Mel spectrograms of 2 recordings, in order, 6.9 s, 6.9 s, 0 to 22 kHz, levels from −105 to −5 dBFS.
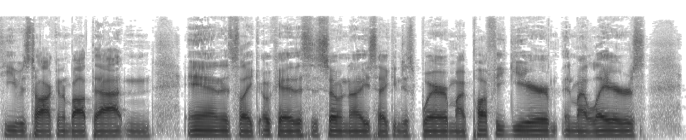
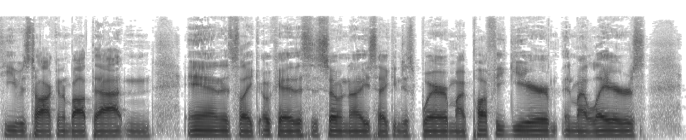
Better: neither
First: none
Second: none

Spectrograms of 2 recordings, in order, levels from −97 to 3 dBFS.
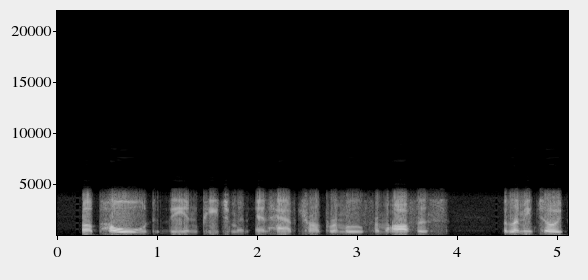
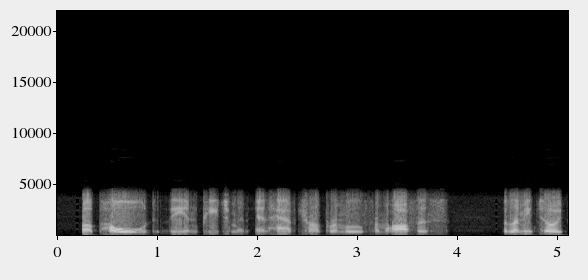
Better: neither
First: phone-call audio; poor line; nothing above 3.5 kHz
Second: phone-call audio; poor line; nothing above 3.5 kHz

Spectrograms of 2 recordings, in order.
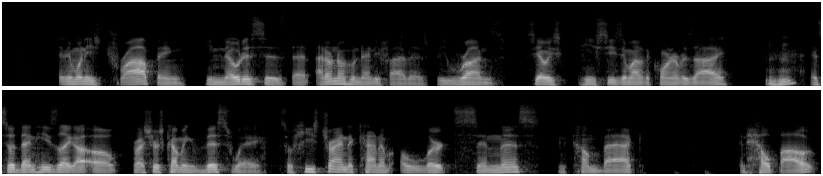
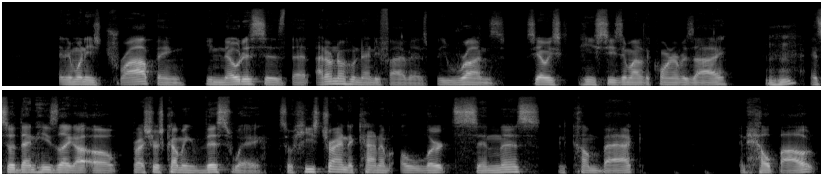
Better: second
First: muffled; very; fading above 3 kHz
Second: none

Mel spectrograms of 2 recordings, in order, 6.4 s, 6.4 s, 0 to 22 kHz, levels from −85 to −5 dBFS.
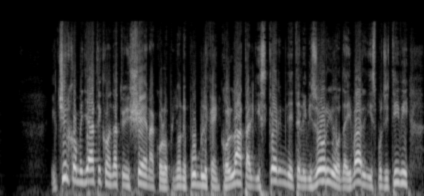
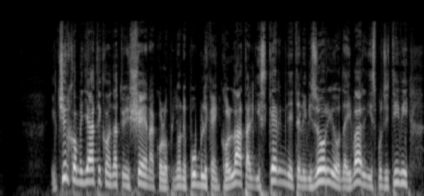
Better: second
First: distortion; slight; 7% of the sound clipped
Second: none

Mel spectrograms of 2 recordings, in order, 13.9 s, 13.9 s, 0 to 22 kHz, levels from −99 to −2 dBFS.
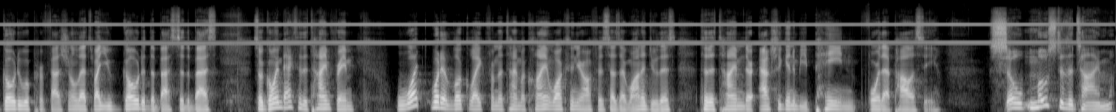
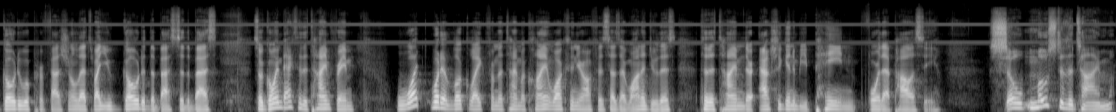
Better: second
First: high-pitched whine; loud; throughout; 8.5 kHz, 9 dB below the speech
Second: high-pitched whine; faint; throughout; 8.5 kHz, 30 dB below the speech

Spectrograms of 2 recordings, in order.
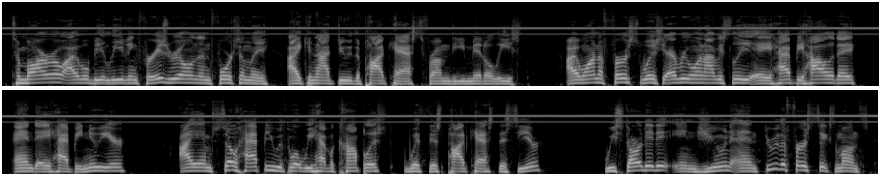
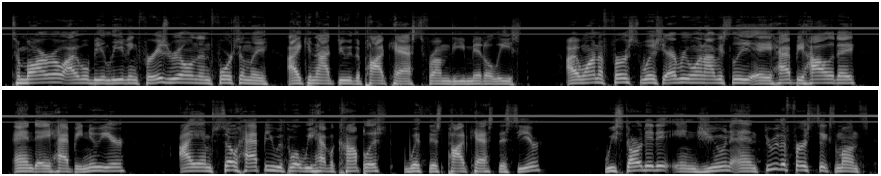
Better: neither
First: high-pitched whine; loud; throughout; 6 kHz, 7 dB below the speech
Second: high-pitched whine; loud; throughout; 6 kHz, 7 dB below the speech

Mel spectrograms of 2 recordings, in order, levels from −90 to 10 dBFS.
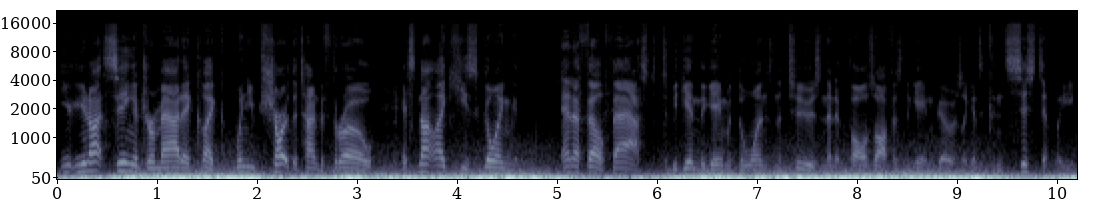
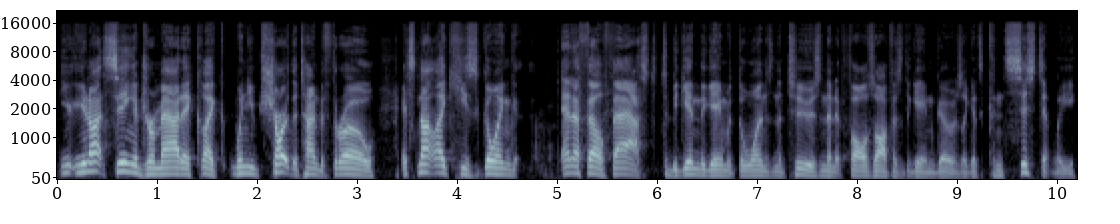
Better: second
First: low rumble; loud; throughout; 8 dB below the speech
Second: none

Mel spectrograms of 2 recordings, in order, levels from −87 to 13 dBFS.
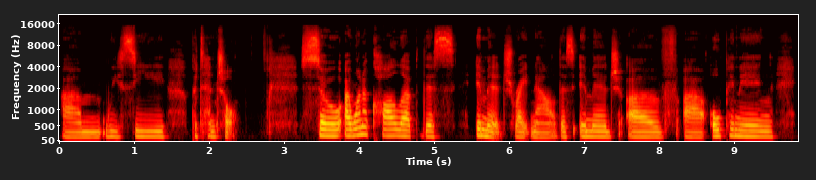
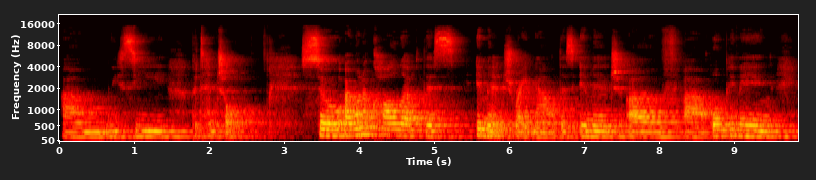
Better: first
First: none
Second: room echo; slight; dies away in 1.1 s // off-mic speech; somewhat distant

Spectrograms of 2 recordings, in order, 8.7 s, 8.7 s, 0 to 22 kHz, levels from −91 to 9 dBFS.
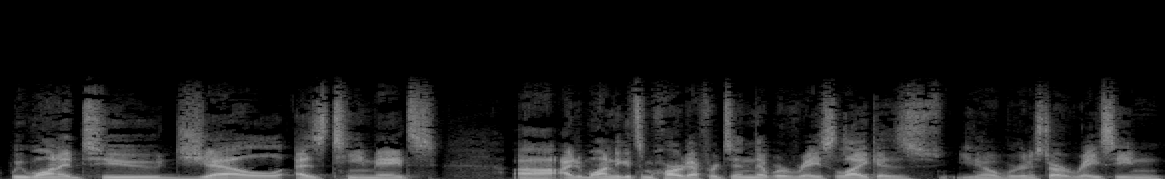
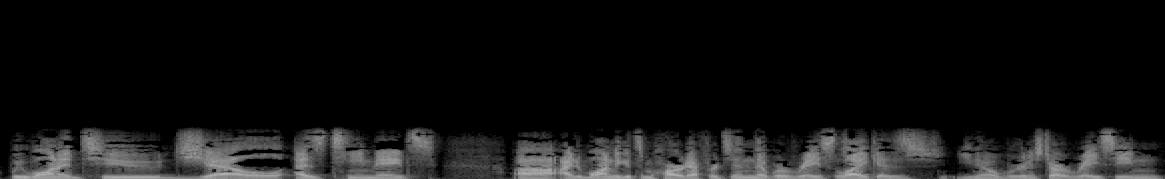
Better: first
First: garbled, watery; slightly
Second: garbled, watery; badly; nothing above 5.5 kHz

